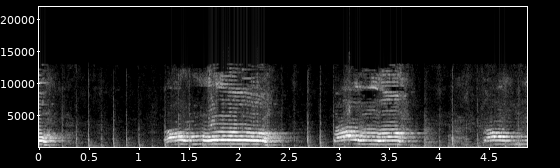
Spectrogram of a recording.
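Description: Cat meowing over and over in long, steady-pitched meows, each about a second long, with faint clicks in the gaps between them.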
